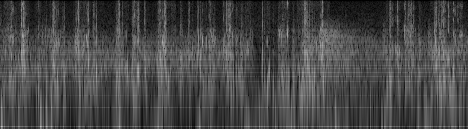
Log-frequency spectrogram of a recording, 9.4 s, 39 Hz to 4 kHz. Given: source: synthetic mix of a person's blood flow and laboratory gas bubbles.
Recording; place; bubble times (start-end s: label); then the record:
Doppler ultrasound of blood flow; subclavian vein
0.05-0.62 s: bubbles
0.69-0.84 s: bubbles
0.88-1.35 s: bubbles
1.47-2.08 s: bubbles
2.29-2.98 s: bubbles
3.09-3.52 s: bubbles
3.55-3.71 s: bubbles
3.75-4.33 s: bubbles
4.43-5.04 s: bubbles
5.21-5.50 s: bubbles
5.53-6.61 s: bubbles
7.71-8.45 s: bubbles
8.59-9.26 s: bubbles
From the record:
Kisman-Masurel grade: 333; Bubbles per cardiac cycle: rolling drumbeat, 9 or more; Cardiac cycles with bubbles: 50 to 99%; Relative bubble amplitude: loud (0.450 to 0.775); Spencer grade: 3 (all of the cardiac periods contain showers or single bubble signals, but not dominating or overriding the cardiac motion signals); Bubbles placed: anywhere in the cardiac cycle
